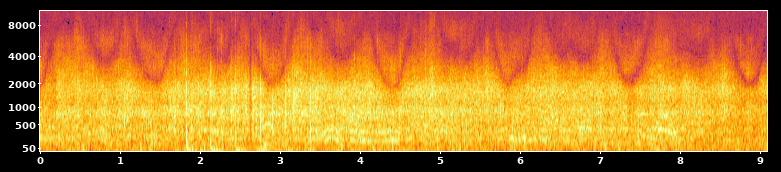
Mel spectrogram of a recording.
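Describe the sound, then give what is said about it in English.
A crowd claps steadily for about nine seconds, a dense, even wash of applause with no voices, carrying a slightly swirling, whooshing coloration throughout. “Well, you ought to say amen or clap or do something, don't you think?”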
